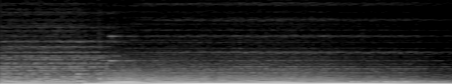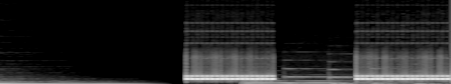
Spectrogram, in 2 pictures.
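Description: A telephone rings loudly, two bright trilling bursts separated by a short pause, following a deep, swelling rumble that fades out into silence; the call then goes to voicemail.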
